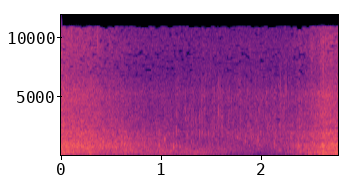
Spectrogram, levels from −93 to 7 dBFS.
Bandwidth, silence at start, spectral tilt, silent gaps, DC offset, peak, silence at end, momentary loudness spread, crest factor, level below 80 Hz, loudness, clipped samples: 11.5 kHz; 0 s; -2 dB/octave; none; under 0.1%; -10 dBFS; 0 s; 11 LU; 20 dB; -56 dBFS; -29 LUFS; under 0.1%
